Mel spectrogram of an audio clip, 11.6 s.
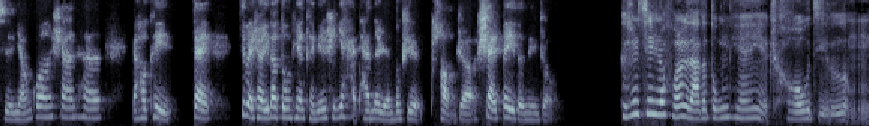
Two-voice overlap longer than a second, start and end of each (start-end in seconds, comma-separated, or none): none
